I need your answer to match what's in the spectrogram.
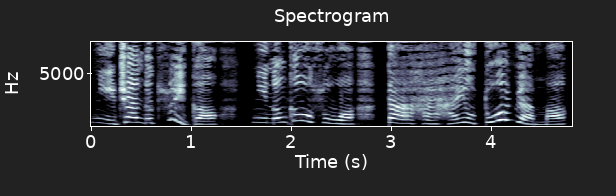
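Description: A woman voicing Keke, a curious and eager little turtle child, in a storybook, with high, lively questions. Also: unhurried, no echo, studio quality, full character voice.

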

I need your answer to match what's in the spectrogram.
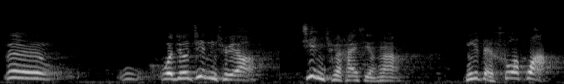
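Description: A dim-witted young bridegroom who stutters and repeats his words in a soft mumble, as a male storyteller puts him on. He sounds rather high for a man. The old recording is dull and has a long reverb. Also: expressive, takes it slowly, heavily acted. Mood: stammering dim. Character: stammering slow-witted young rich husband.

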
